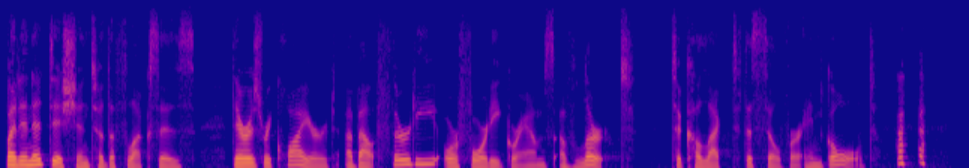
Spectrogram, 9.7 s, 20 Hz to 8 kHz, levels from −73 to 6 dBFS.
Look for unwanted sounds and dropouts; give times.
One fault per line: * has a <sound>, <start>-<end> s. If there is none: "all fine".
* has a laugh, 9.0-9.3 s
